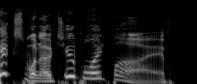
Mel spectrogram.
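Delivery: snooty put-on voice. Radio caller asked by the hosts to say the station name in a very uppity voice. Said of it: "do it in like a very uppity voice".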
